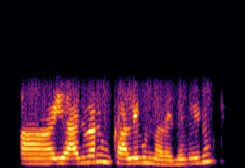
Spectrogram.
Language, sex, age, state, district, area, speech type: Telugu, female, 18-30, Telangana, Peddapalli, rural, conversation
